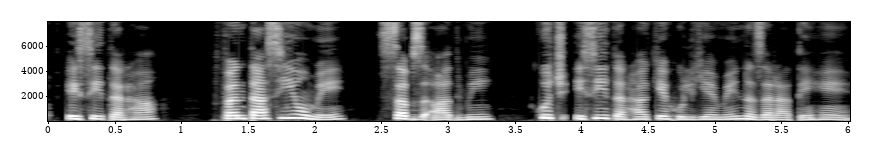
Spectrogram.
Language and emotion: Urdu, neutral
